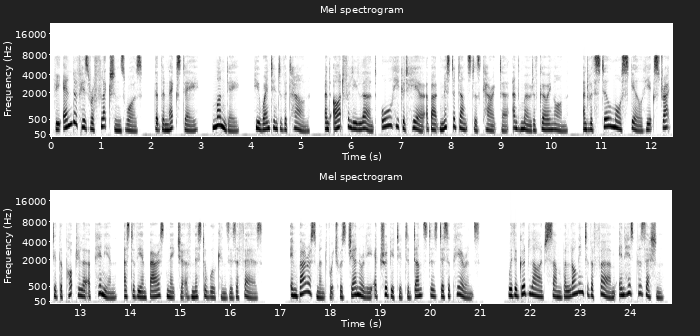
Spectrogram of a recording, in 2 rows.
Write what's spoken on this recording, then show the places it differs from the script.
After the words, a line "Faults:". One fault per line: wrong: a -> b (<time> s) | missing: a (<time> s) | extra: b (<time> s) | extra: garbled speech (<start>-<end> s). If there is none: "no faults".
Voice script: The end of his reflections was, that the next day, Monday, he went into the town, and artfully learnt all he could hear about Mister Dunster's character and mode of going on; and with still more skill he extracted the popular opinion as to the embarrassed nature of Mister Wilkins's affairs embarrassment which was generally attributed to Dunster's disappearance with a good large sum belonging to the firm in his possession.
The end of his reflections was, that the next day, Monday, he went into the town, and artfully learnt all he could hear about Mister Dunster's character and mode of going on; and with still more skill he extracted the popular opinion as to the embarrassed nature of Mister Wilkins's affairs embarrassment which was generally attributed to Dunster's disappearance with a good large sum belonging to the firm in his possession.
Faults:
no faults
